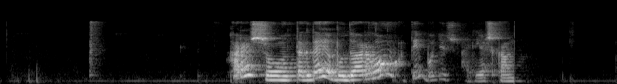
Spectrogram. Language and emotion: Russian, positive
